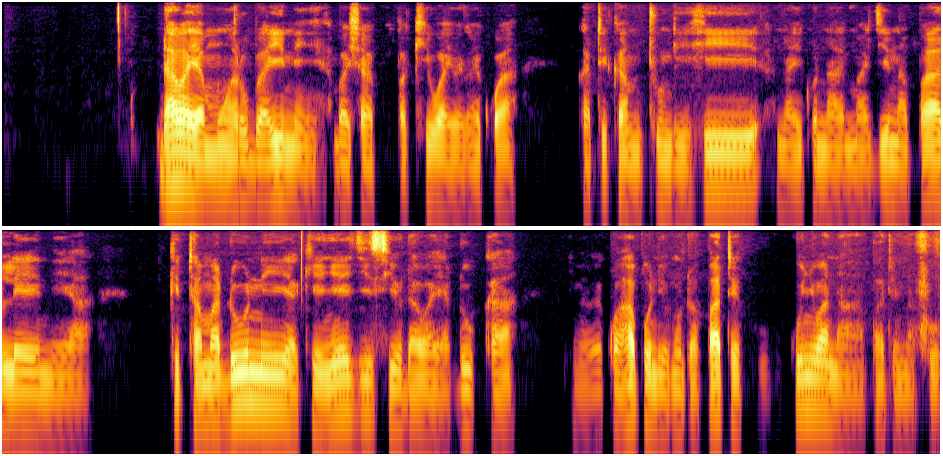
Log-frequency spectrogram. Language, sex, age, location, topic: Swahili, male, 36-49, Kisumu, health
